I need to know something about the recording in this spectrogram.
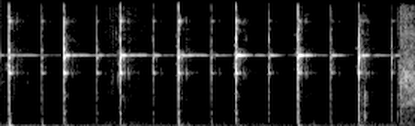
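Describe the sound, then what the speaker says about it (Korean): Sharp, evenly spaced hammer blows, about a dozen in quick succession, drive a wedge anchor into a drilled, silicone-filled hole at the base of an amateur radio tower. The close, ringing metallic strikes play alone with no talking. "그 상태에서 망치를 때립니다."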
